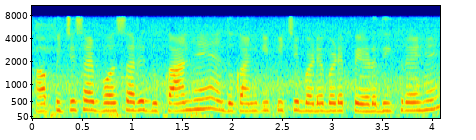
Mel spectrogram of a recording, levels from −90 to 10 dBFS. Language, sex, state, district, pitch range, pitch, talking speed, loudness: Hindi, female, Punjab, Kapurthala, 225-255 Hz, 240 Hz, 220 wpm, -15 LUFS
